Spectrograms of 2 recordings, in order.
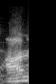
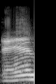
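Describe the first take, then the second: First: The name is said with a Japanese pronunciation. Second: The name is said with an English pronunciation. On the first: "An in Japanese, because An is the Japanese pronunciation" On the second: "It's An in English"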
